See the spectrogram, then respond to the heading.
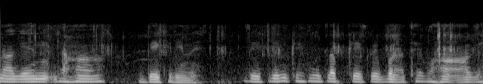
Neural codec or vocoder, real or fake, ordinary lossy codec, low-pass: none; real; none; none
